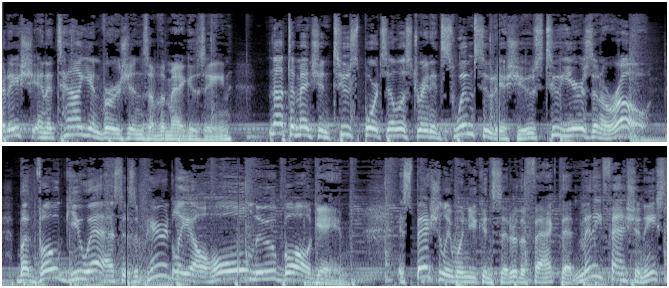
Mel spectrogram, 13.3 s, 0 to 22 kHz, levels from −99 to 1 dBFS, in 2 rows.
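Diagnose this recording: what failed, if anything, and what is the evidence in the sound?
The failure is likely in the driver or buffer stage: five blocks of digital silence cut into the sound at 1.62 s (about 4 ms), 3.56 s (6 ms), 4.95 to 4.97 s (23 ms), 7.88 to 7.90 s (21 ms) and 9.0 s (15 ms). Each drops abruptly to silence and returns with no fade, so the shortest read as ticks and the longer ones as brief holes. Output blocks likely weren't filled in time; the 6 ms and 23 ms gaps fit 256-sample and 1024-sample buffers.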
